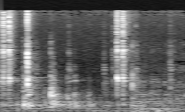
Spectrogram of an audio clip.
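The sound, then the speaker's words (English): A key winding a clock mechanism, giving faint, sharp ratcheting clicks in uneven bursts, several close together and then a pause before more ticks. “you put the key into the hole, you make that noise with it. Tighten it up to the necessary position, same with the other key.”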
